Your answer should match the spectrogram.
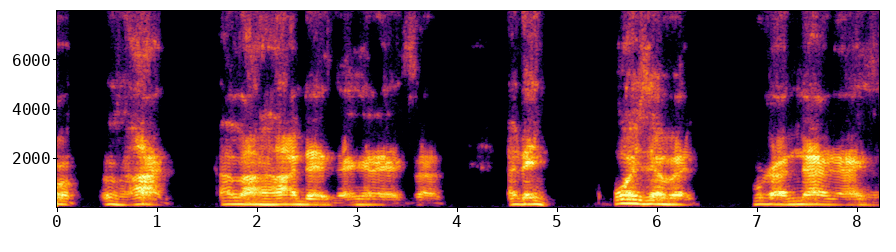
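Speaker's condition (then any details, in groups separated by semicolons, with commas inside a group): ALS/MND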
